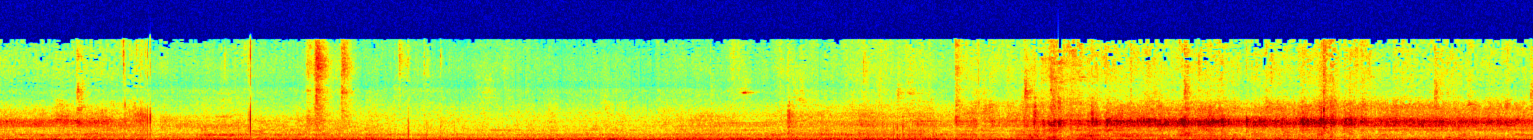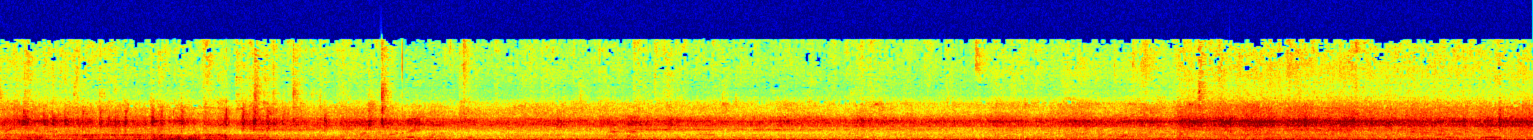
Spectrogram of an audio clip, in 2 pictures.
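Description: Hong Kong MTR train heard from inside the carriage while running at speed: a steady low rumble of wheels on track, with a higher hiss getting stronger about ten seconds in.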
